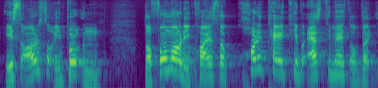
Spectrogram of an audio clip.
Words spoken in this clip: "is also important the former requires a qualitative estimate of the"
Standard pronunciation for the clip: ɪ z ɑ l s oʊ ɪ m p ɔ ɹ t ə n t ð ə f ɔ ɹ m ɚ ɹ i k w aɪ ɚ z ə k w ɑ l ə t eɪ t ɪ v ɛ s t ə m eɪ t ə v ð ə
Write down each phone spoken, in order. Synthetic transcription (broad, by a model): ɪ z ɑ l s oʊ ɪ m p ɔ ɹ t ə n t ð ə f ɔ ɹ m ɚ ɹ i k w aɪ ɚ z ə k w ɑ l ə t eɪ t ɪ b ɛ s t ə m eɪ t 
